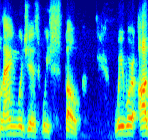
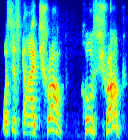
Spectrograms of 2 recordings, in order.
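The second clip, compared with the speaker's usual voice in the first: high, baffled voice of the man asking; mock bewildered asker, high; puzzled man; 10 semitones higher, slower than usual. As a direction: play the confused guy, pitched well up. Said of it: "he looks at me and goes".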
